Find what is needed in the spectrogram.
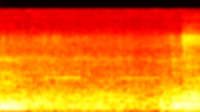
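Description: Steady background noise of a room in a pause between spoken words, with a brief faint voice sound near the end.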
